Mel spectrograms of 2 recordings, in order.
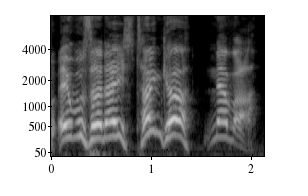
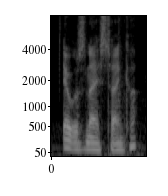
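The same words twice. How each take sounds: First: Gasp, then loud high feigned amazement; mock shock. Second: Said in the usual way. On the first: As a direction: exclaim it with hammed-up disbelief, high and loud. Mock surprise at his own spoiler.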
